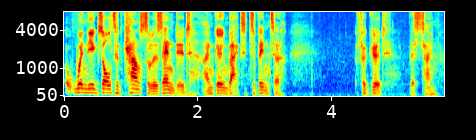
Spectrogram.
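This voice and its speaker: Urbane wry nobleman, low and husky. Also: animated, a little slow. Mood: wry, subdued. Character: urbane, wry nobleman mage hiding grief behind poise.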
